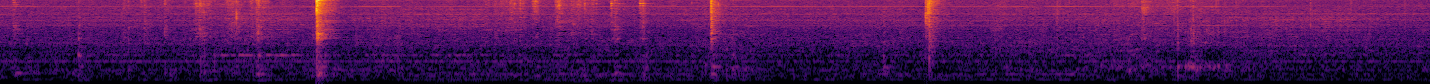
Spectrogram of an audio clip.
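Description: A few light clicks and taps over quiet room tone as slices of bread are fitted into the metal cage of an antique electric toaster, the sharpest click about one and a half seconds in.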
